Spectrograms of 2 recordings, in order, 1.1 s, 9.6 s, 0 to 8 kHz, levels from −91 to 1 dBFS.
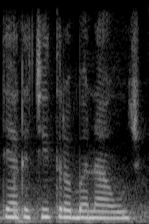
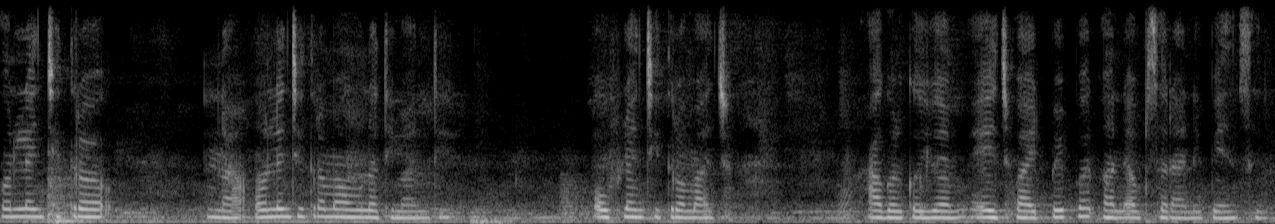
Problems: constant background noise, background conversations at intervals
